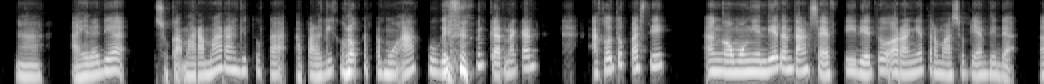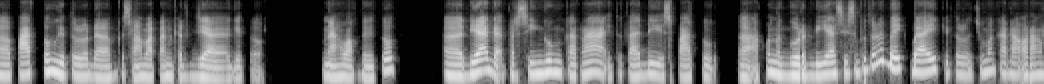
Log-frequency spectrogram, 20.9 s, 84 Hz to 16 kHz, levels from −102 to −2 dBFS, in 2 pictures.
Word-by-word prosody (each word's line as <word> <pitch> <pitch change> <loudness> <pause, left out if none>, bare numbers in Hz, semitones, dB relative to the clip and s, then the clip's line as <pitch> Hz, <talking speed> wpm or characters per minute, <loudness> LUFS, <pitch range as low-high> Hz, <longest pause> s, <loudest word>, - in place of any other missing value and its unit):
nah, 140 -1 -1 0.3
akhirnya 145 +5 +1
dia 205 +1 +4 0.4
suka - - -2
marah-marah 175 +9 +2
gitu 195 -1 -6
Kak, 160 -1 -4
apalagi 150 +5 -2
kalo 185 -1 +6
ketemu 165 -1 -2
aku, 215 -1 +1 0.2
gitu 215 - +8 0.2
karena 170 +2 +2
kan 235 +3 +2 0.5
aku 210 +1 +1
tuh 285 +5 -3
pasti, 240 +3 +1 0.4
eee, 190 - +3
ngomongin 180 0 +5
dia 215 +4 +6
tentang 205 -2 +4
safety, 170 +5 +1
dia 160 - +5
tuh 205 - -1
orangnya 180 +3 +2
termasuk 170 -2 -3
yang 155 +2 -1
tidak, 155 -2 -3 0.2
eee, 150 -1 -2
patuh 160 +4 +1
gitu 155 -3 -1
loh 140 - -2
dalam 130 -1 -2
keselamatan 135 -1 -3
kerja, 135 -3 -1
gitu. 125 0 -10 0.7
Nah 135 -1 +1
waktu 130 -1 -3
itu, 200 +7 -2 0.6
eee, 150 -1 +3
dia 185 +5 +6
agak 155 - -2
tersinggung 165 +4 -1
karena 165 +4 0
itu 135 +4 -13
tadi, 150 +1 -3
sepatu, 135 0 -5 0.3
eee, 135 -2 -1
aku 180 +5 -4
negur 155 -1 +1
dia 155 +3 +1
sih 170 - -4
sebetulnya 230 - -3
baik-baik 205 -3 +2
gitu 165 - -9
loh - - -8
cuma 190 +3 -5
karena 160 -1 -4
orang 155 0 -3
160 Hz, 170 wpm, -21 LUFS, 150-185 Hz, 0.7 s, gitu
